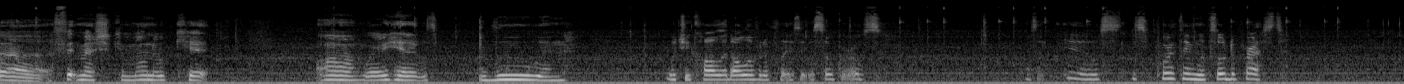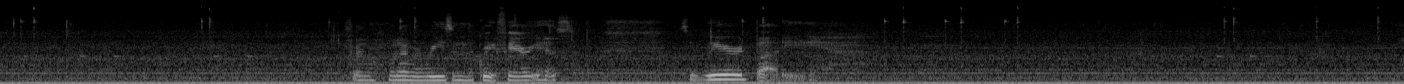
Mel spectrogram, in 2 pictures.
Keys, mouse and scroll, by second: 3.3 g, 4.7 middle click, 7.0 ctrl+z, 7.4 middle click, 8.9 shift+right click, 9.4 shift+right click, 10.1 right click, 11.0 shift+right click, 11.7 middle click, 12.4 right click, 14.4 right click, 14.9 shift+right click, 16.2 click, 19.8 middle click, 21.6 right click, 23.3 middle click, 23.7 right click, 24.3 right click, 26.4 click.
